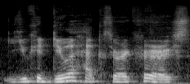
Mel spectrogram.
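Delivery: words half-yawned, talking through a yawn. Speaker explaining to podcast co-hosts, talking through a yawn. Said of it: "you're yawn talking".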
